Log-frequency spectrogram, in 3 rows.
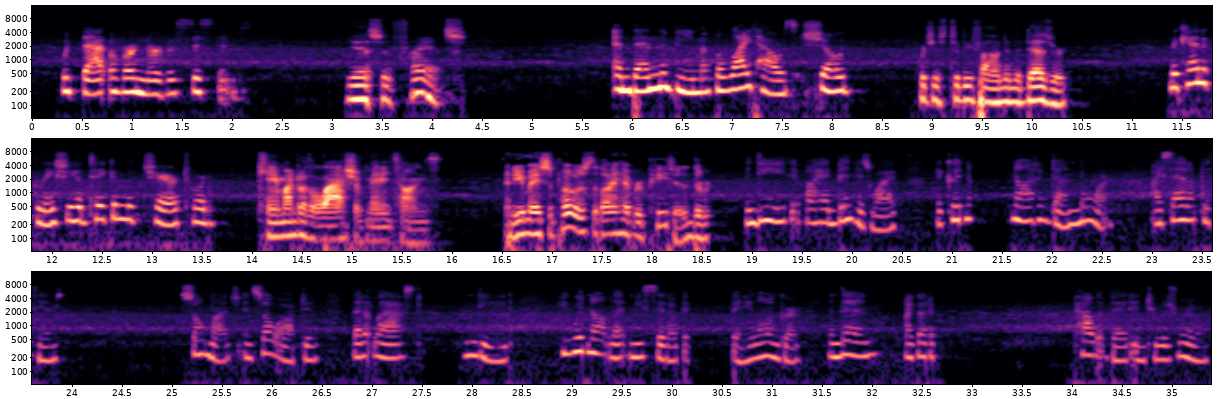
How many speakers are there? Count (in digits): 8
